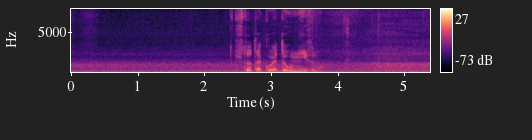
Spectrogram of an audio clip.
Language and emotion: Russian, neutral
